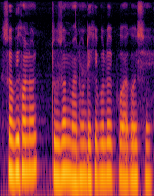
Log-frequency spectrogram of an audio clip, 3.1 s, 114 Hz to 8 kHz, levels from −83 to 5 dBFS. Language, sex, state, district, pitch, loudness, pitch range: Assamese, male, Assam, Sonitpur, 175 Hz, -16 LUFS, 170-190 Hz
